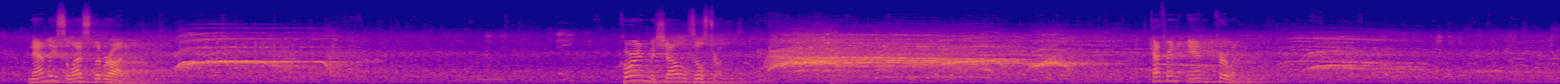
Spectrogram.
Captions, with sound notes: Natalie Celeste Liberati. (audience cheering) Corryn Michele Zylstra. (audience cheering) Katherine Ann Kirwan. (audience cheering)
